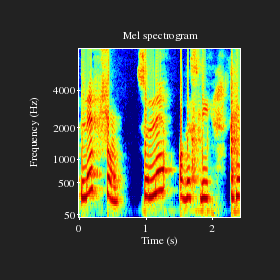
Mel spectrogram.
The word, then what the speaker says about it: front: now this f f not front one say front it's from from let's see how to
